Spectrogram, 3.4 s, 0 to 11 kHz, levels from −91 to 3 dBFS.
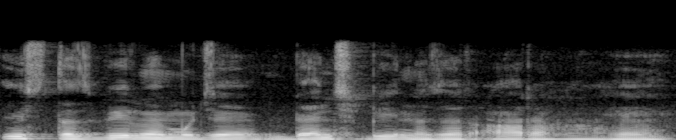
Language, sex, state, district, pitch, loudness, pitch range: Hindi, male, Arunachal Pradesh, Lower Dibang Valley, 105 Hz, -15 LUFS, 95-115 Hz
